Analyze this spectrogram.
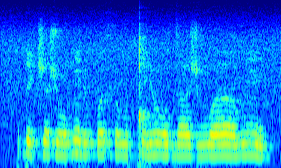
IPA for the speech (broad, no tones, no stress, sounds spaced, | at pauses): ɗ e t͡ʃ ɜ ʒ o ɓ ẽ ɾʲ o f ə x ə β ə ǃ ẽ ɾʲ oː d ɜː ʒ ə ŋʷ ɜː β ẽ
